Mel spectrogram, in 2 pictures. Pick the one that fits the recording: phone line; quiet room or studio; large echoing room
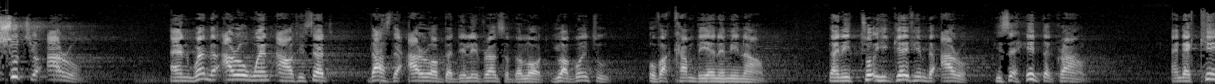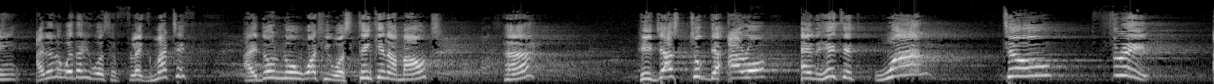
large echoing room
